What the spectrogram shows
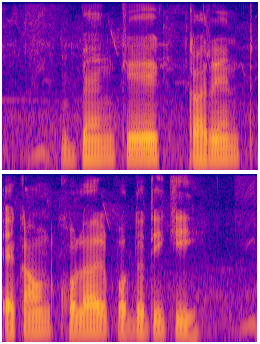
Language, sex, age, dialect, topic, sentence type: Bengali, male, 18-24, Jharkhandi, banking, question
